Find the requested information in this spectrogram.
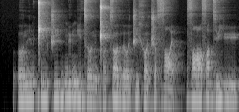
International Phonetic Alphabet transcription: ʔ o n y n ǁ iː t͡ʃ iː ɡ ŋ ʉ ŋ iː d͡z oː n ɡ͡ǁ ɔ t͡s ɔ r oː t͡ʃ i x ɔ t͡ʃ ɔ s zˤ ɛ | zˤ iː sˤ i d͡z y j yː

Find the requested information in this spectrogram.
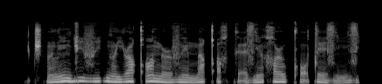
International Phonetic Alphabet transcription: t͡ʃʼ ə̃˩˧˩ l ĩ˥˨ ɡ i˥˨ v i˦˥ ɡ ə̃˩˧˩ j ə˞˥˨ qʼ ɔ̃˥˨ n ə˞˩˧ v ẽ˧˩ m ɛ˥˨ qʼ ə˩˧ χ k ɛ̰˩˧˩ z ĩ˦˥ χ ə˞˦˥ u̯ kʼ ɔ̰˦˥ t e˧˩ z ĩ˩˧ z

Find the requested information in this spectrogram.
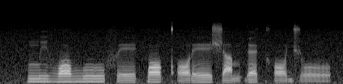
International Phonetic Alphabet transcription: m i˦ v ɔ˦ v uː˦ f eː˨ k͡p ɔ˦ kʼ ɔ˨ ɾ eː˦ ʃ a˨ m ɗ ɛ˦ kʰ ɔ˨ d͡ʒ oː˨

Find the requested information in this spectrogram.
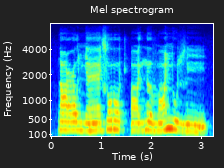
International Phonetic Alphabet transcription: ɾ ɑ ʕ ɔ ɲ ɛ̃ː ɕ ɔ ɾ ɔ t͡ʃʼ ɑ̃ː lʲ n ə v ɑ̃ ɲ u ɮ ĩ

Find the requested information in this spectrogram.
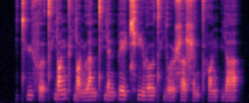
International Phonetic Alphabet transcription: t̪ʰ y˧˥ f ɤ̰˨˩ t̪ʰ j ɑ˥ ŋ pʰ j ɑ̰˨˩ ŋ l a˧˥ n t̪ʰ j ɛ˧˥ n p e˥˧ ɪ̯ t͡ɕʰ i˥˧ ɻ o˥˩ ʊ̯ t̪ʰ j o̰˨˩ ʊ̯ ʂ ä˥˩ ʂ ə̰˨˩ n pʰ ɑ˧˥ ŋ p j ä˧˥

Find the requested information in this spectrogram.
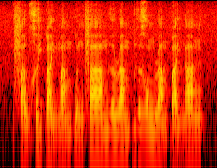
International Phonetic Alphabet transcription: f a˨˩ w x ə˧ j ɓ a˨˩ j m a˨˩˦ m ɓ ə˨˩˦ ŋ f aː˧ m ɨ˧ ə̯ ɹ a˧ m ɓ ɨ˧ ə̯ ɣ ɔ˧ ŋ ɹ a˨˩˨ m ɓ a˨˩˨ j ŋ a˧ ŋ

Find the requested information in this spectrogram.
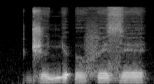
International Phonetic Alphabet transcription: d͡ʒ ɤ˨ ɲ ə˦ ʔ ɤ˨ f ɛ˦ z ɛ˦

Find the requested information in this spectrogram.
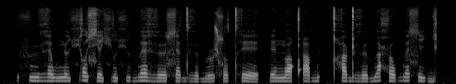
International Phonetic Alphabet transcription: f ʉ ɦ ɛ w n ø ç ɔ ɕ ɛ ç o ç ʉ b ɛ ɦ ø ɬ ɛ dʱ ø b ø ɭ ɬ o tʰ e | e n o qʼ e b | qʰ ɛ ɖʱ ø b ɛ ħ o b ɛ ɬ i ɡ

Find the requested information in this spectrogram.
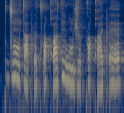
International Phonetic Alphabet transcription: d͡z õ t a pʼ ə tʼ ʊ qʼ ʊ t ĩ w õ ʒ ə k ʊ qʼ e pʼ ɛ

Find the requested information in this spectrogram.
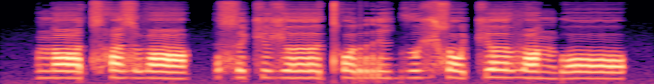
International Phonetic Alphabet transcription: ŋ ɑː t͡sʰ ɑ z v ɑ | s ə t͡ʃ ə ʒ ɜː tʰ ɔ r i ɡ ð u ʒ s ɔ t͡ʃ ɜː v ɑ ŋ ɡ ɔː

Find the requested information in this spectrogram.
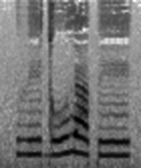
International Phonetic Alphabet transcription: β e d o ð a p e

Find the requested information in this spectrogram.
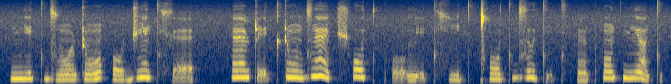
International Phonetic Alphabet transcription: nʲ e˩˥ tʲ d͡z õ˩ ʈ õ˩˥ ʔ o˩ d͡ʒ ẽ˥˩ tʲ x ɛ̰˩ | ɛ̃˧ ʈ ḛ˩˥ tʲ ʈ ũ˧ d͡z ɛ̃˥˩ t͡ʃʰ o˥ tʲ pʰ o̰˩ lʲ ḛ˩ tʲ x i˩ tʲ ǀʰ o˧ tʲ d͡z ɯ˥˩ tʲ ḛ˧ tʲ h ɛ̃˩ pʰ õ˥ tʲ nʲ ã˥˩ tʲ

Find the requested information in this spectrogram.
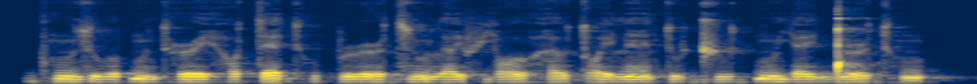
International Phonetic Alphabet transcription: ɡʱ ũ z u o̯ ɓ ũ dʱ ə˞ e̯ ɦ ɔ t ɛ dʱ u p ɹ ə˞ d z ũ l ɐ e̯ f j ɔ o̯ ɦ ɐ o̯ d ɔ e̯ l ɛ̃ t u d͡ʒ u d ɓ ũ j ɛ e̯ ŋ͡ǃ ə˞ d ɦ ũ

